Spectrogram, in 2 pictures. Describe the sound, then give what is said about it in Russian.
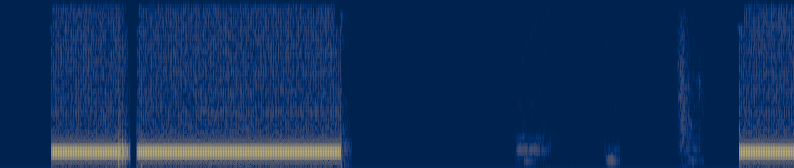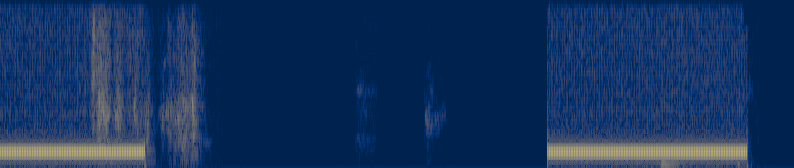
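A telephone ringing tone heard while waiting on hold after an automated phone menu: three long, steady mid-pitched beeps, each lasting about three seconds, separated by silent pauses. Faint small clicks fall in the gaps. “Или дождитесь ответа.”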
